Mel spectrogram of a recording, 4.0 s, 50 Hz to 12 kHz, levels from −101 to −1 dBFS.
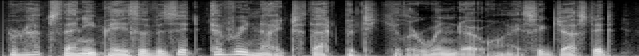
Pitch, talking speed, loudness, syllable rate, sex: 100 Hz, 210 wpm, -19 LUFS, 6.6 syllables/s, male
